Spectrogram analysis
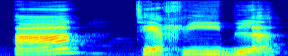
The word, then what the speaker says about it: pas terrible: Pas terrible. Lots of good pronunciation practice here. Again, that S is silent and the R is in the back of your throat.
